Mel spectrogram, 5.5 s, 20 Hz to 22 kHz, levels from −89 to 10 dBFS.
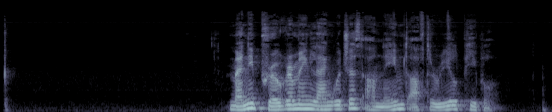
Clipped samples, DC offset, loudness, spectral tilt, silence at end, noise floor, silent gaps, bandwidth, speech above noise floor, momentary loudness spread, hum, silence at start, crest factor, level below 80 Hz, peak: under 0.1%; under 0.1%; -25 LUFS; -6.5 dB/octave; 0.6 s; -73 dBFS; none; 13.5 kHz; 49 dB; 9 LU; none; 0.05 s; 20 dB; -62 dBFS; -8 dBFS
